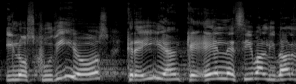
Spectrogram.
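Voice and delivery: ordinary delivery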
